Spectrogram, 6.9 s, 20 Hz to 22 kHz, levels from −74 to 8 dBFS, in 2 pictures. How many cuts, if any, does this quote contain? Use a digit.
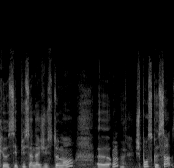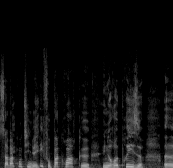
2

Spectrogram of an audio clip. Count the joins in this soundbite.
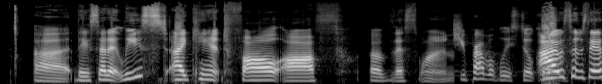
1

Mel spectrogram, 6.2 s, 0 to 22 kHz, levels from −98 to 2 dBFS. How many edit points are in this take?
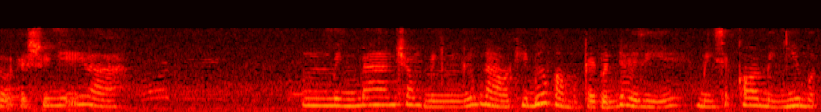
1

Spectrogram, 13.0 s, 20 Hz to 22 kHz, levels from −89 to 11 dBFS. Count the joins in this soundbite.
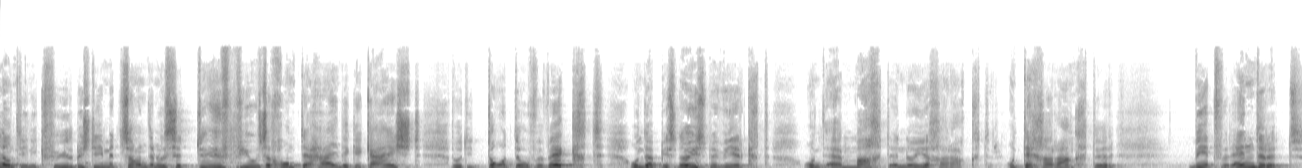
2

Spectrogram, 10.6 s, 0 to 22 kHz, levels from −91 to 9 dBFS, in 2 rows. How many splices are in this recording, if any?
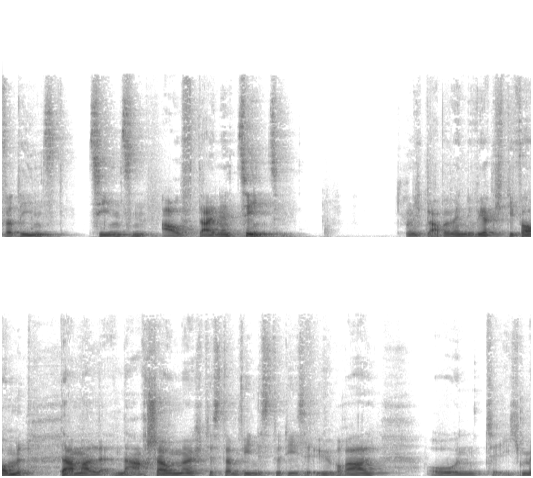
2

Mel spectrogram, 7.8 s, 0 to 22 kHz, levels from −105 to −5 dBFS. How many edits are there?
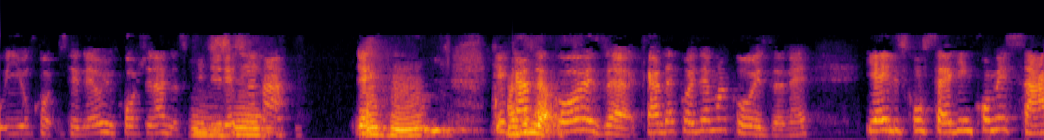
1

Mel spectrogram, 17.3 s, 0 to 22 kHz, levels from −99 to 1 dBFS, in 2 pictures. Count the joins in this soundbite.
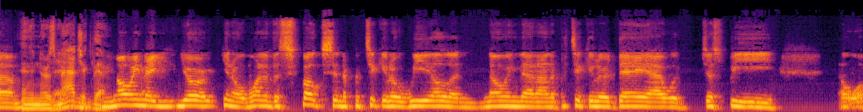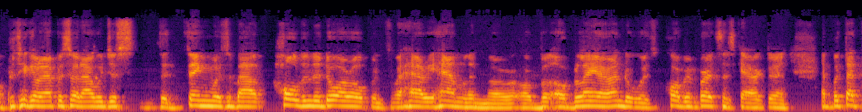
0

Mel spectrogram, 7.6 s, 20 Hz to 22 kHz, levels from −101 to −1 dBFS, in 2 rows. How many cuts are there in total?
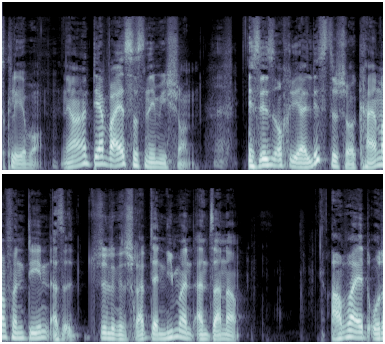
1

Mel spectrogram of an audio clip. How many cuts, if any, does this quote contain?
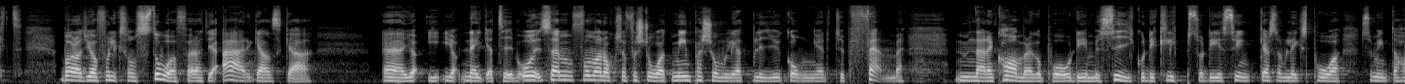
1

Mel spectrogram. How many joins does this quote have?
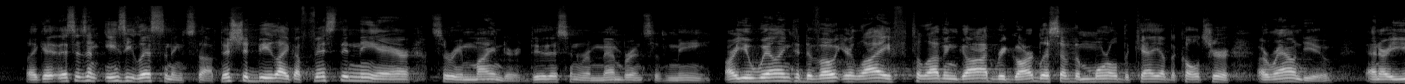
2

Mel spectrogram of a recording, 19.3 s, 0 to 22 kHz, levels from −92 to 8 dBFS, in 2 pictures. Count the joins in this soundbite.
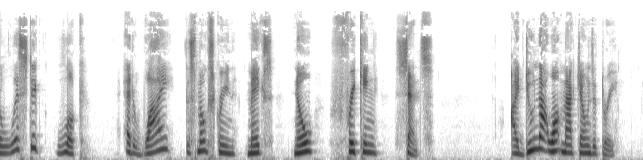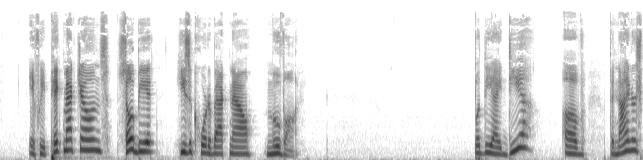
1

